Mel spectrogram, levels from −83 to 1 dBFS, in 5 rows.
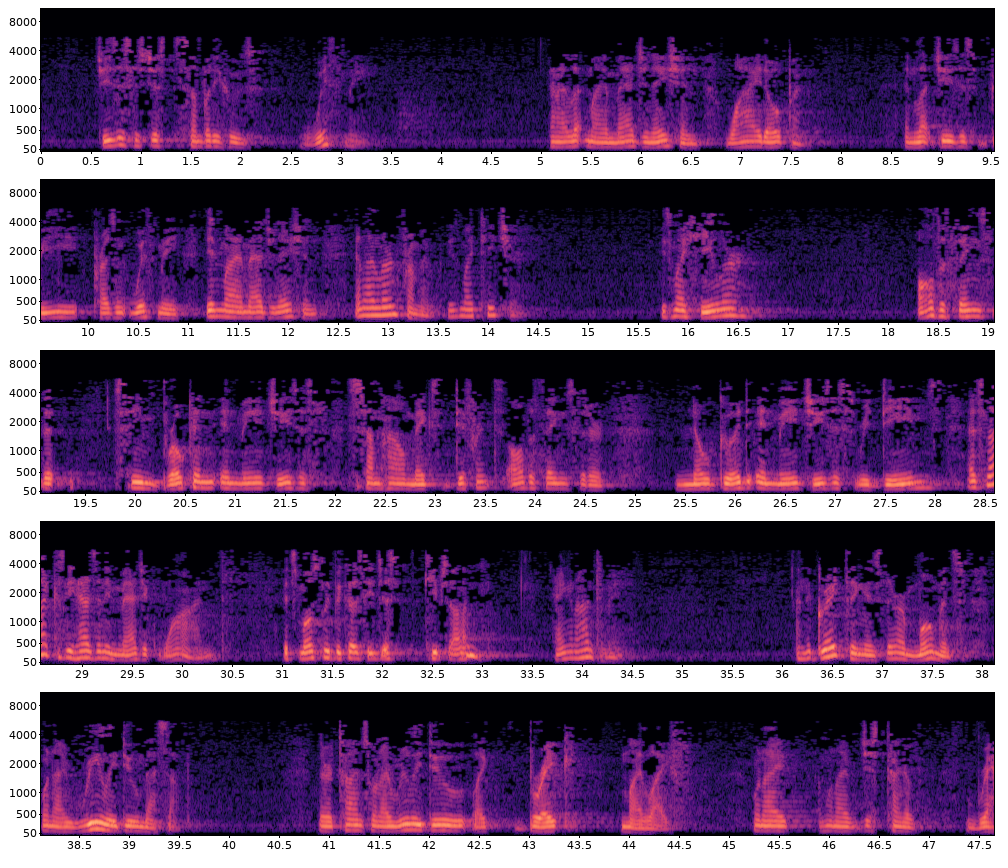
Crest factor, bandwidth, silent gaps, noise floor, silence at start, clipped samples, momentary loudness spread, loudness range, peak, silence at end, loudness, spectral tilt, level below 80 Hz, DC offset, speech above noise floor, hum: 20 dB; 5.8 kHz; none; -56 dBFS; 0.55 s; under 0.1%; 15 LU; 5 LU; -8 dBFS; 0 s; -26 LUFS; -11 dB/octave; -70 dBFS; under 0.1%; 31 dB; none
